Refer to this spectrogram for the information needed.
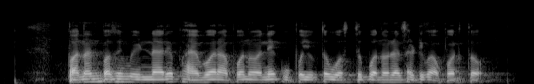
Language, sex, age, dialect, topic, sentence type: Marathi, male, 25-30, Varhadi, agriculture, statement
